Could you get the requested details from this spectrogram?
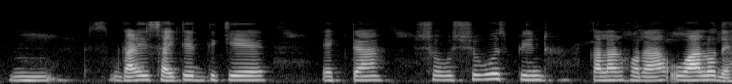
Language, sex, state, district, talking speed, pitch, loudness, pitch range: Bengali, female, Assam, Hailakandi, 115 wpm, 195 Hz, -19 LUFS, 185-205 Hz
